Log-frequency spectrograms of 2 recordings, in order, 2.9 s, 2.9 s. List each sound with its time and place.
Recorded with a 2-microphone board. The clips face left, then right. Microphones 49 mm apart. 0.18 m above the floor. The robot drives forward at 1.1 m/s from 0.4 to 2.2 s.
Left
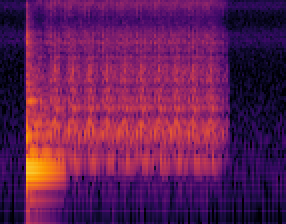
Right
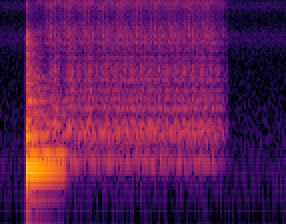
0.3 s a snare drum: 15° right (ahead or behind), 1.0 m; by 0.7 s 20° right (ahead or behind), 0.7 m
